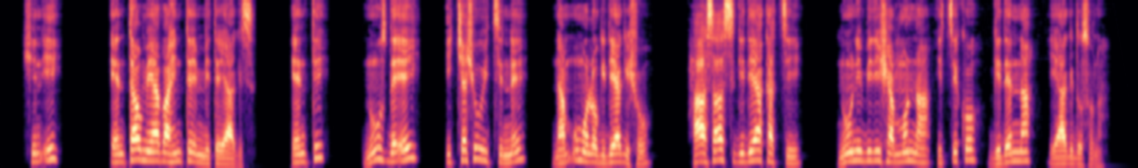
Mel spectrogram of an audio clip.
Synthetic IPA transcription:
ʃɪnʔɪ | ʔɛnt̪ːɐwmɛjɐbaːhɪnt̪ːɛɪmːɪt̪ɛjaːɡɪs | ʔɛnt̪ːɪ | nuːs̬d̪ɛʔɛj | ɪt͡ʃːɐʃɪʊjt͡sːɪnːɛ | nɐmʔʊmɔlɔɡɪd̪ɪjaːɡɪʃɔ | hɐːsaːsɡɪd̪ɪjaːkɐt͡sːiː | nuːnɪbɪd̪ɪʃ̬ɐmːɔnːɐɪt͡sʼːɪkːɔɡɪd̪ɛnːɐ | jaːɡɪd̪ɔsɔnɐ̰

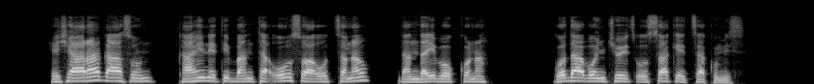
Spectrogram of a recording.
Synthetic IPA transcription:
hɛʃaːɾaːɡaːsɔn | kaːhɪnɛt̪ɪbɐnt̪ːɐʔo̞ːsɔwaːo̞ːt͡sːɐnɐw | d̪ɐnd̪ɐʔɪbo̞ːkːɔnɐ | ɡɔd̪aːbɔnt͡ʃːɔjt͡sʼo̞ːsːaːke̞ːt͡sːaːkʊmɪs

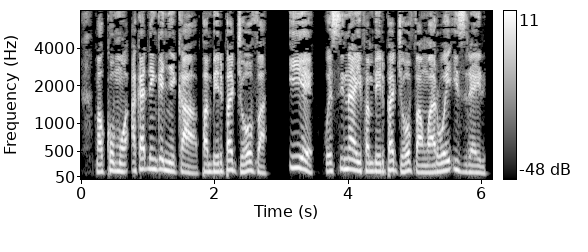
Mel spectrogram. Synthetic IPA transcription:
makomo̞ʔakaɗe̞ŋɡe̞ɲe̞kapambe̞ɾipad͡ʒe̞ɦoːvʱa | ije̞wesinaipambe̞ɾipad͡ʒe̞ɦovʱamwaɾiwe̞ʔis̬rae̞ːri

